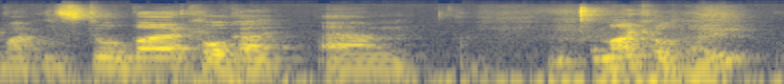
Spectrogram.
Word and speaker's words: Stuhlbarg: guy from Call Me By Your Name, Michael Stuhlbarg. Hawkeye. Michael who? How do you say his name? I don't know. Who is Yeah, he? Stuhlbarg.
